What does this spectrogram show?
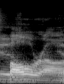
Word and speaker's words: Balrog: Is it Balrog or Barlog? No, I said it right the first time. It's Barlog. Okay. Barlog is their names. The Street Fighter character is Balrog. It's Balrog. It's the other way around.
